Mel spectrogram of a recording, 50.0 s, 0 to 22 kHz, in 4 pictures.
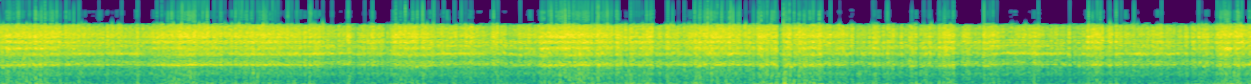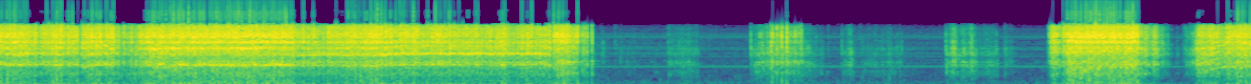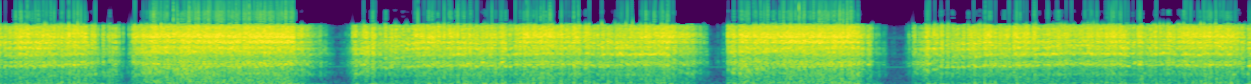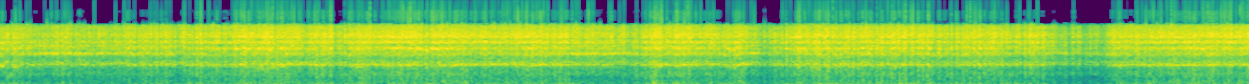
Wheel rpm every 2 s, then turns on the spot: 230, 230, 230, 230, 230, 240, 220, 220, 140, 10, 10, 80, 140, 140, 180, 150, 130, 210, 220, 230, 220, 230, 230, 230, 230.
18-20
